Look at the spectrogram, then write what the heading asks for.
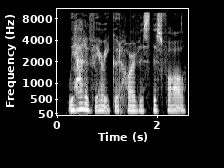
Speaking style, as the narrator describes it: said Priscilla

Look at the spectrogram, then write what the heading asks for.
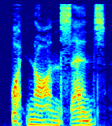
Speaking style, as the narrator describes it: croaked the Raven King

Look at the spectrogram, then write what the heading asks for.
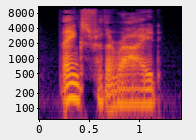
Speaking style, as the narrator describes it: he said softly

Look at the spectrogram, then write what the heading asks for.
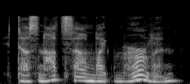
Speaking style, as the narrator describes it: whispered Teddy

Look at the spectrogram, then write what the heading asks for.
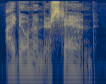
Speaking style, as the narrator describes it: he said in a deep, tired voice

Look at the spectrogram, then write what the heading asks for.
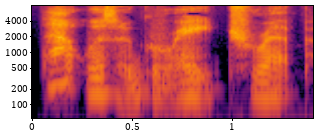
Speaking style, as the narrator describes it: Jack said softly

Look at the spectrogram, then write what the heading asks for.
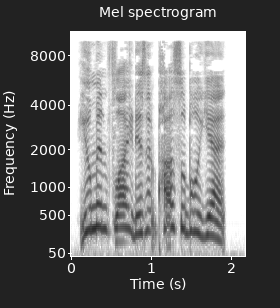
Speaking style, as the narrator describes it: Jack cried

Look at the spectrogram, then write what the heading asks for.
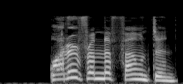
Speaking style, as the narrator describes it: Leonardo roared

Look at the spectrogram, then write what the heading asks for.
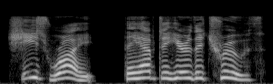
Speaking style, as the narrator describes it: yelled Jack

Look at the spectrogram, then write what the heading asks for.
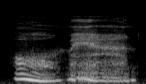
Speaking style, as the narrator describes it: he breathed

